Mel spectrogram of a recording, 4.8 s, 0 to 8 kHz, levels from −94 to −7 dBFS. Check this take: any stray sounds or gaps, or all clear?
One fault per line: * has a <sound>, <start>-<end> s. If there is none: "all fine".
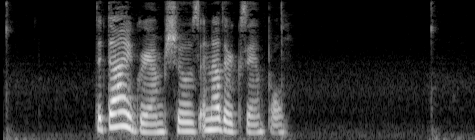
all fine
